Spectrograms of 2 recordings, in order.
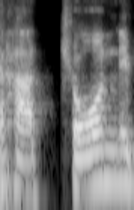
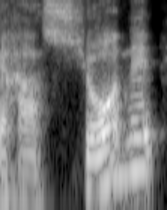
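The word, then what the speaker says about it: ratione: Lembrando que esse t seguido de ditongo, né, não é pronunciado como t, não é ration personai, é razione persone.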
